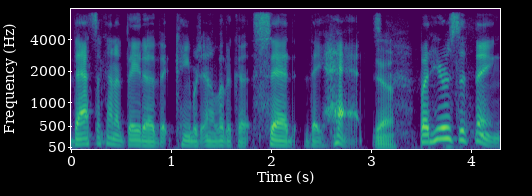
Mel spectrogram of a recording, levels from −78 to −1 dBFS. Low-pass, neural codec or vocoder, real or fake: 7.2 kHz; none; real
